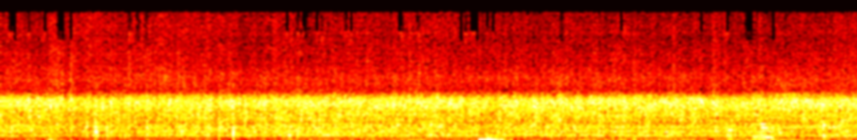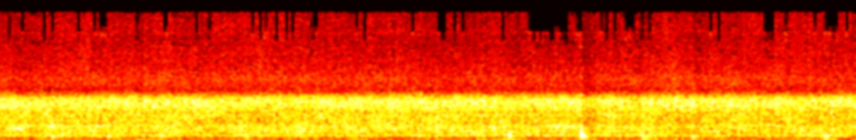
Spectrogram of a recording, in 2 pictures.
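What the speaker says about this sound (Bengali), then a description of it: "এরপরে আলুগুলো ভাজতে দিই।" Potatoes fry in hot oil with a constant dense sizzle, broken now and then by faint stirring clicks, no talking.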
